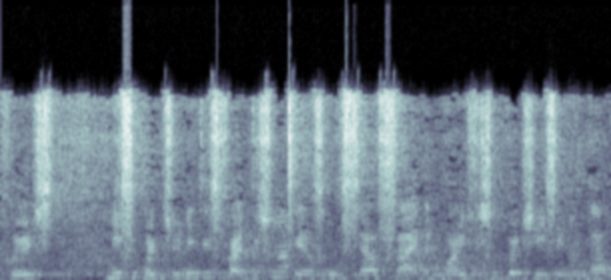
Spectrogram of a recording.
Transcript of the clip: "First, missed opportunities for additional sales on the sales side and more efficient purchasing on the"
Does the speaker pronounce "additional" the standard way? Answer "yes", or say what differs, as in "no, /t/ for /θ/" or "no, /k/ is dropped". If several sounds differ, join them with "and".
no, /n/ is dropped and /n/ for /l/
